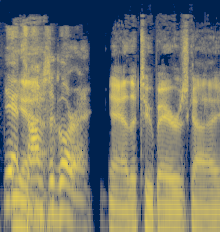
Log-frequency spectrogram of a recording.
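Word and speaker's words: Segura: Tom am I saying his last name right seura is that how you say his name yeah Tom seura yeah the two bears guy he's funny dud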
